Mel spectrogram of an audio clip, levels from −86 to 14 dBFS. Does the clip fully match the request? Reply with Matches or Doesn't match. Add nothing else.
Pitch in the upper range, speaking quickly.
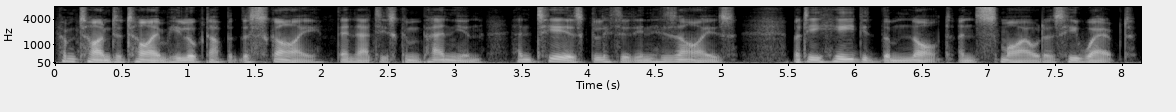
Doesn't match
